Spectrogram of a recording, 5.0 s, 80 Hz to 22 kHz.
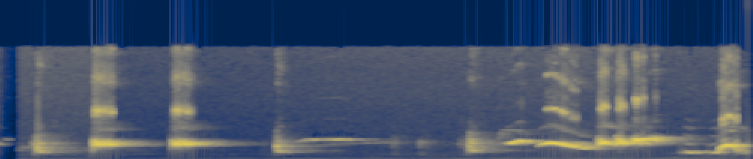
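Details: [6, 'White-rumped shama sound used as a lure to provoke singing: separate sharp whistled notes spaced about half a second apart, followed by a tumbling run of slurred whistles.']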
